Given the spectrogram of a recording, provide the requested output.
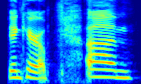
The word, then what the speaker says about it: Banchero: Orlando Magic, and I know I say his name wrong. Is it Paulo Banchero, right? Banchero? Paulo Banchero. Okay, Banchero.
